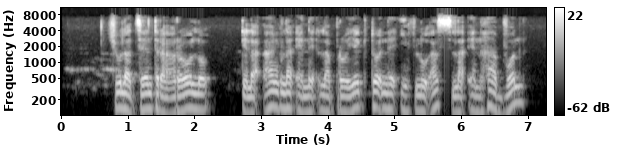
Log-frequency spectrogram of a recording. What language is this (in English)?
Esperanto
